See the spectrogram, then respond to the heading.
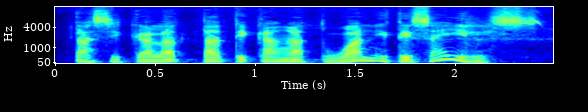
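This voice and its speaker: A man's voice: mid-range voice, sing-song, normal speed, fairly bright tone, husky, no echo. Guy playing friendly ilocano workmate, teasing, bouncy delivery, dry studio sound, audio drama. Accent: Ilocano Filipino. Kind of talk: acted radio drama dialogue.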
